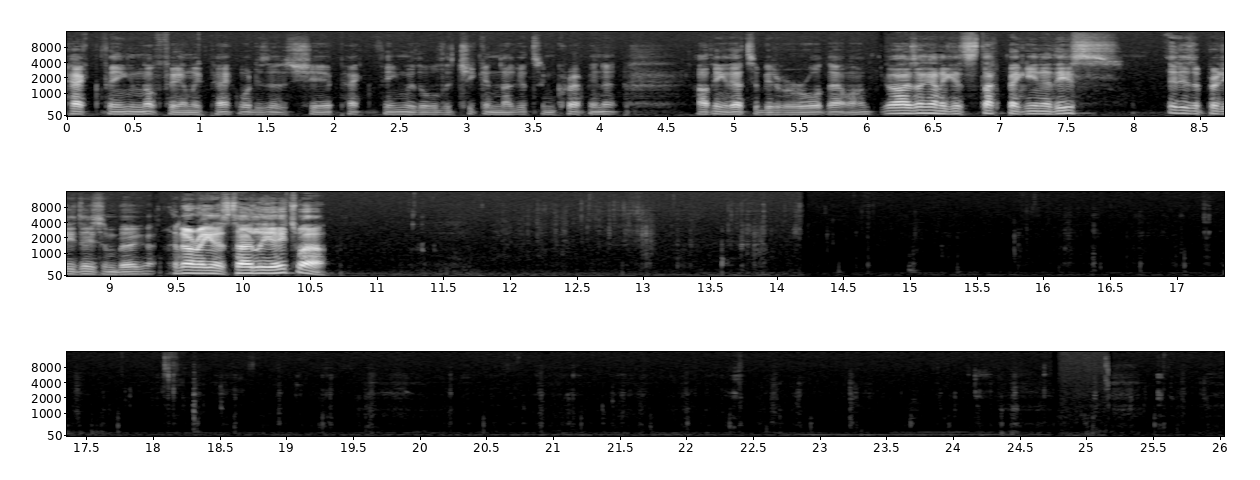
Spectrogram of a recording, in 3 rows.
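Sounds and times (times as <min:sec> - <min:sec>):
low steady hum: 0:00.0 - 0:26.0
mouth clicks and crunches: 0:11.2 - 0:26.0
chewing crispy burger: 0:11.3 - 0:26.0.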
